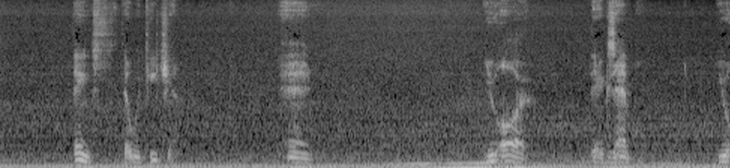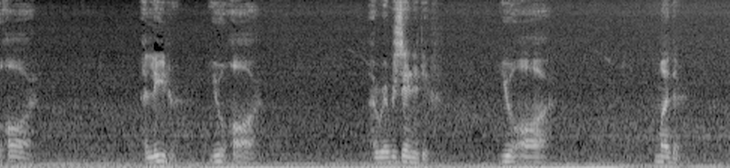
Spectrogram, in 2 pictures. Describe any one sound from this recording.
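A middle-aged man speaks calmly and slowly, close to a microphone, with pauses between phrases.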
